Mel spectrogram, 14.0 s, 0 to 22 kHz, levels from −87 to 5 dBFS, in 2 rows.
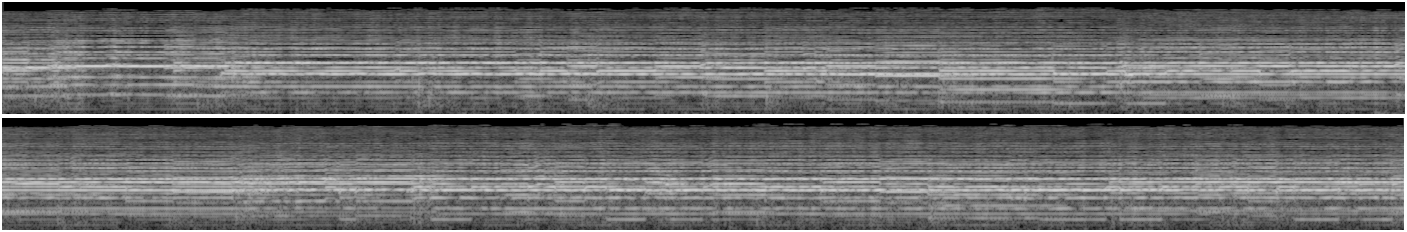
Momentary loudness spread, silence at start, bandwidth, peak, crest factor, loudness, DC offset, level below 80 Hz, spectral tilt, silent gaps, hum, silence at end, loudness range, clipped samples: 1 LU; 0 s; 17.5 kHz; -2 dBFS; 12 dB; -13 LUFS; under 0.1%; -64 dBFS; 2 dB/octave; none; none; 0 s; 0 LU; under 0.1%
